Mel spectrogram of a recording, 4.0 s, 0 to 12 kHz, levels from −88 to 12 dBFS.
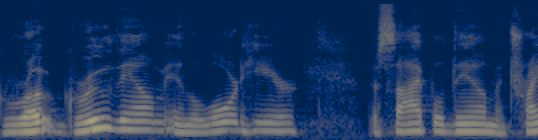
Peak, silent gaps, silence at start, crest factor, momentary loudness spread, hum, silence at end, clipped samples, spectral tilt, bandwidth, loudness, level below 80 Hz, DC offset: -14 dBFS; none; 0 s; 20 dB; 11 LU; none; 0 s; under 0.1%; -7 dB/octave; 11 kHz; -33 LUFS; -76 dBFS; under 0.1%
